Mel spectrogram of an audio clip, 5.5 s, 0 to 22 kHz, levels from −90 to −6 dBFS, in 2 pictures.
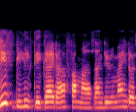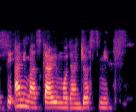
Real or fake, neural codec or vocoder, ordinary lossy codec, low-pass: fake; codec, 16 kHz in and 24 kHz out, 2.2 kbps, FireRedTTS-2 codec; Opus, 16 kbps; 7.2 kHz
